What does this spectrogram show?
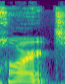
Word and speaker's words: Peart: We've been saying it wrong all these years. Is it Part? It's Part or something like that. Yeah. Part.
